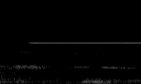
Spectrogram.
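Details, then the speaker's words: Multimeter continuity buzzer beeps steadily across the ground and positive pins of a used Honda Vario 125/150 ECU, showing it is internally shorted; the short is blamed for blowing the 25A fuse, and a good ECU shows no continuity there. "Bazernya bunyi terus ya. Nah, apabila buzer bunyi terus ini berarti menandakan nyambung ya, Teman-teman."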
